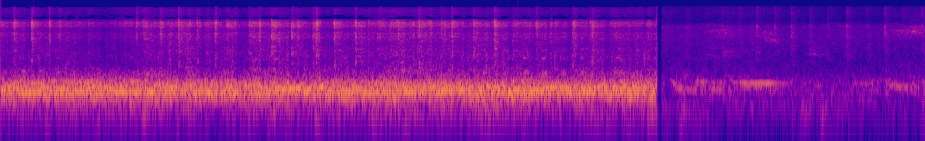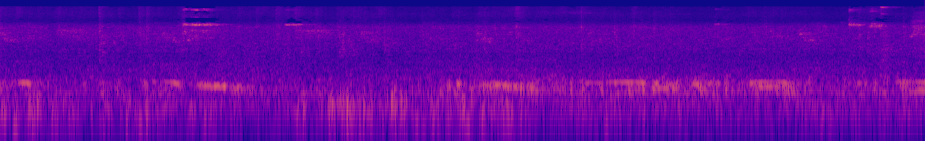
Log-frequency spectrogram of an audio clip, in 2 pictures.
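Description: A loud, dense din fills the first five seconds and cuts off suddenly. After that, a flock of domestic highflyer pigeons coos with repeated low warbling calls and a few higher chirps.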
